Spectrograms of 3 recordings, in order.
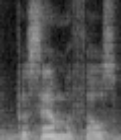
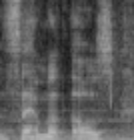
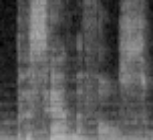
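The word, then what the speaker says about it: Psamathos: I always pronounce it samios but then the story says that he pronounces the p in front of it very precisely so I get I guess it is pthos which I sure whatever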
